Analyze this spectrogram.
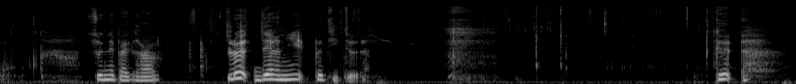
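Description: A plastic egg rubs and creaks between fingers.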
